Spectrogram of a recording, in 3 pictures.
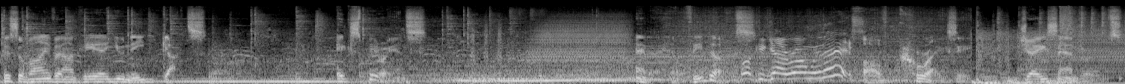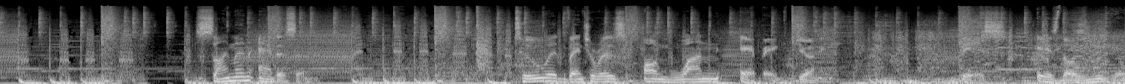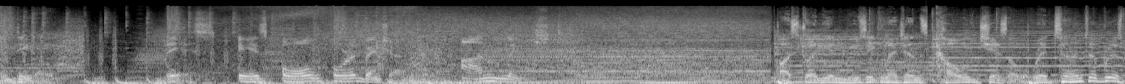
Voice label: Promos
